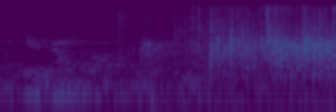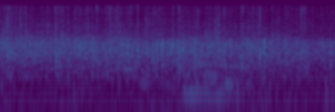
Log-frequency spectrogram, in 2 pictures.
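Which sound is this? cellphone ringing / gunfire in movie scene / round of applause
round of applause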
